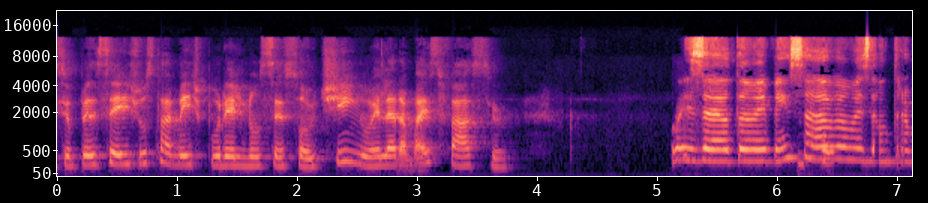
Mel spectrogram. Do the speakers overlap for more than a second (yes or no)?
no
